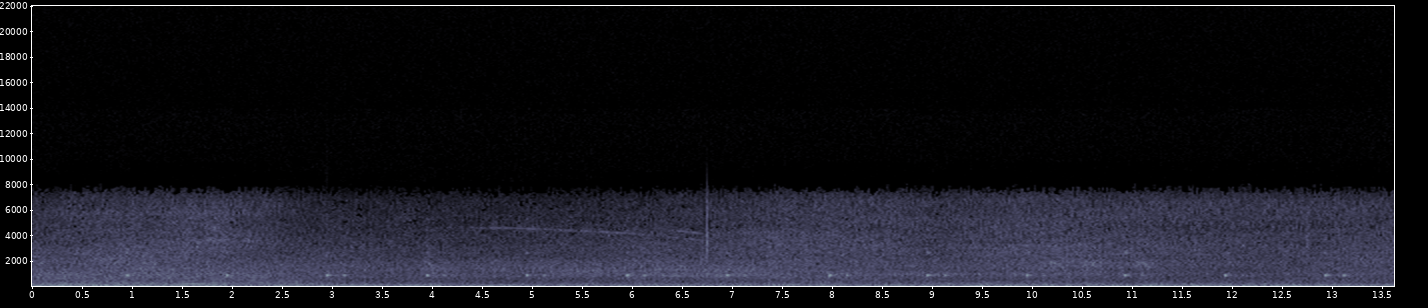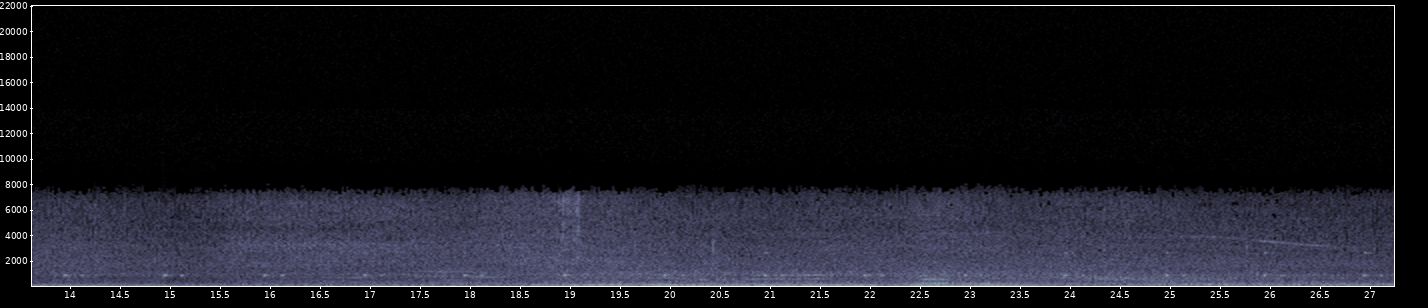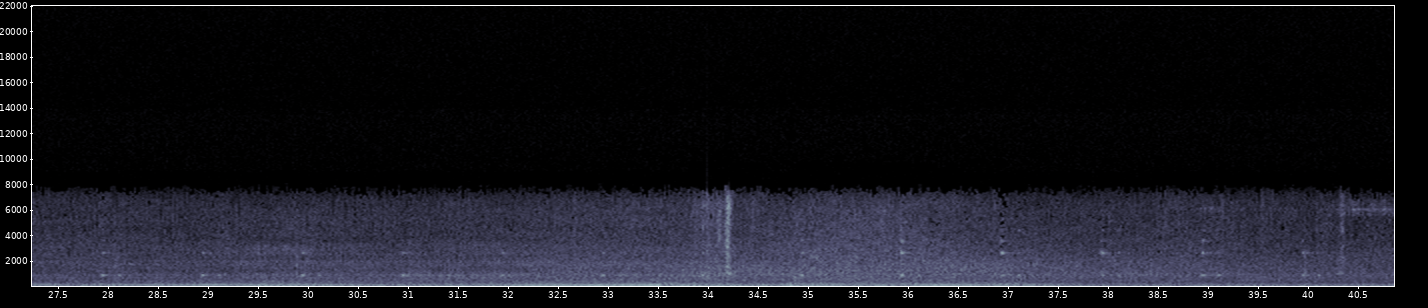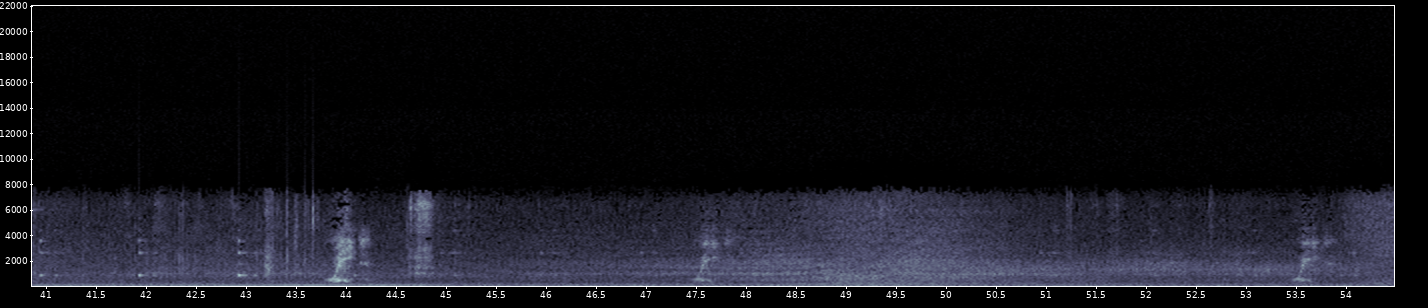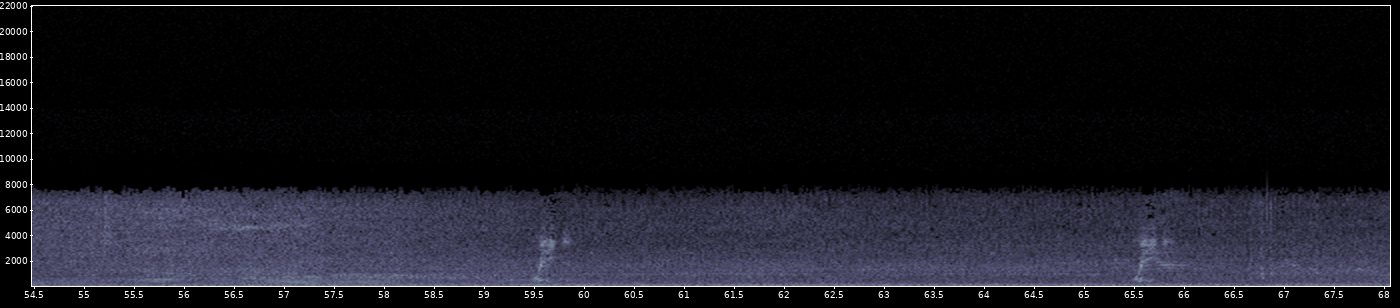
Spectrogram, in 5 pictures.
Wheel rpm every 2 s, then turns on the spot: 0, 0, 0, 0, 0, 0, 0, 0, 0, 0, 0, 0, 0, 0, 0, 0, 0, 0, 0, 0, 0, 0, 0, 0, 0, 0, 0, 0, 0, 0, 0, 0, 0, 0.
none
